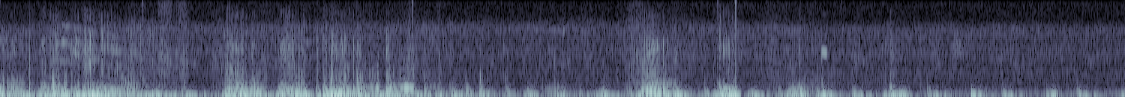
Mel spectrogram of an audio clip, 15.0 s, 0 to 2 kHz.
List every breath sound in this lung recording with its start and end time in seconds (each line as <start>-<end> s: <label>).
2.86-3.54 s: inhalation
2.86-3.54 s: crackles
3.59-5.57 s: exhalation
8.46-9.14 s: inhalation
8.46-9.14 s: crackles
9.52-9.97 s: exhalation
10.89-11.11 s: wheeze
